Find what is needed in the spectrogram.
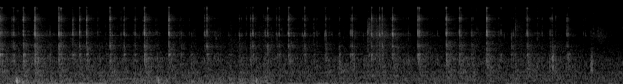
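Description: Chipmunk making many rapid, irregular small clicks and crunches in its cage, with a soft thump at the very start.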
